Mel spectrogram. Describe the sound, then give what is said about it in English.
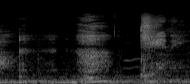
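A sharp, breathy gasp rushes in, followed by a second, louder intake of air a moment later, both airy with nothing else around them. “Gasps.”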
